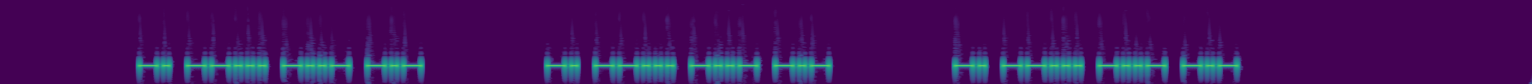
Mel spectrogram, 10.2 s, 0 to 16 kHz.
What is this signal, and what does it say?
Morse code, heard as a keyed tone, about 30 wpm, 700 Hz. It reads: N7XK N7XK N7XK
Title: USA Call Signs - 4 Characters - Repeated 3x - 30wpm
